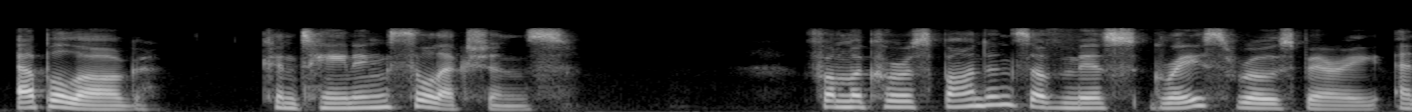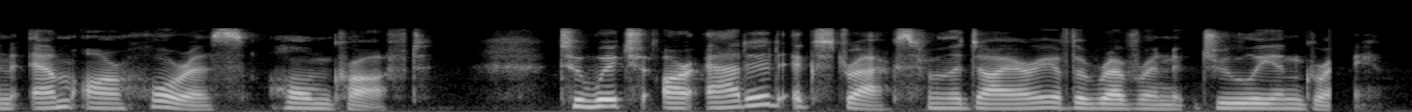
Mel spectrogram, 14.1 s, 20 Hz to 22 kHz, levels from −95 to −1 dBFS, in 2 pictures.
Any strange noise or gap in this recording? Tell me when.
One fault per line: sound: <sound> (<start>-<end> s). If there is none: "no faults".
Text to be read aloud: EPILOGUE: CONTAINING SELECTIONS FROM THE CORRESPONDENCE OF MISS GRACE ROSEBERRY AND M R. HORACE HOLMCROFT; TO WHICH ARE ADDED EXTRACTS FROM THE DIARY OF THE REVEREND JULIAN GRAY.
sound: dropout (13.7-13.8 s)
